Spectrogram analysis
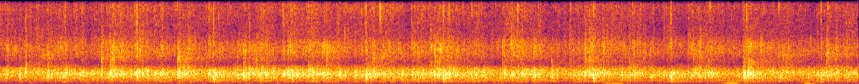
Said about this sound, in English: Please put your hands together and celebrate. The effort, the pain, the sacrifice that went into those tools. They are not the usual ones. Clap your hands.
